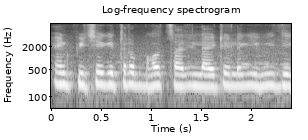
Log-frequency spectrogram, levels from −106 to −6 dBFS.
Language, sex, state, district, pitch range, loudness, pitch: Hindi, male, Chhattisgarh, Korba, 190-205 Hz, -14 LUFS, 195 Hz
